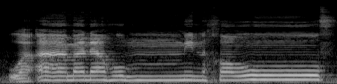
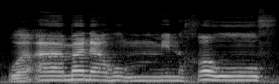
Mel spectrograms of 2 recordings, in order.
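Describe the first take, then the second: First: The vowel in the last word is held moderately long. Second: The vowel in the last word is held briefly. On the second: "Jadi boleh dua"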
